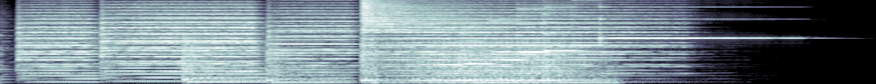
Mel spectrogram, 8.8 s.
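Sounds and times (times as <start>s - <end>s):
boss clear fanfare: 0.3s - 7.1s.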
